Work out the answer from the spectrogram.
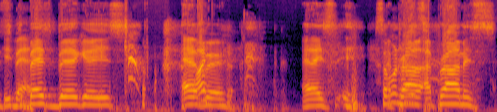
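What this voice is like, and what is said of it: Donald Trump impression. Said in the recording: “At least one Donald Trump impressions ... you do an impression of Donald Trump.”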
